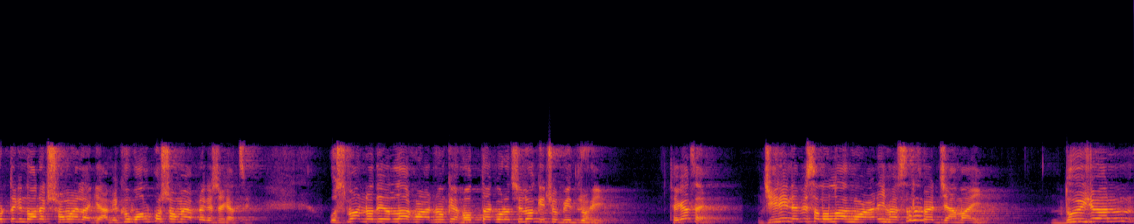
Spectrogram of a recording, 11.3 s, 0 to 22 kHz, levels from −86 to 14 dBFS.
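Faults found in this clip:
Gain pumping, throughout. Gain swings of around 10 dB. Likely input gain set far too high, fast limiter clamping every peak. Audio band stops near 8 kHz, consistent with call codec.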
